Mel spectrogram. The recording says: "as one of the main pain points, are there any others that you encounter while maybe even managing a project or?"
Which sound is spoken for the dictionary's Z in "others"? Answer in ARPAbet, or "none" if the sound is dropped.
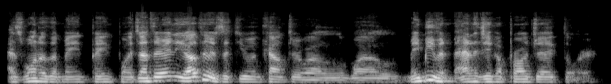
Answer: Z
